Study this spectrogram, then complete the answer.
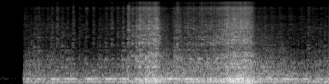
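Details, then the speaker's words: Weatherill loading shovel's six-cylinder diesel, revived after 18 years standing, with the throttle linkage fixed. It revs up and holds an even beat with a raw edge from the broken muffler; a stuck valve appears freed and it runs on all six. Owner suspects low transmission fluid. "however on the upside she's running on all six so I think that valve has freed up so yeah how about that sounds really good"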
